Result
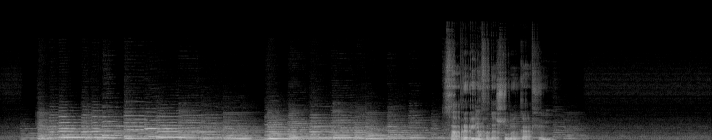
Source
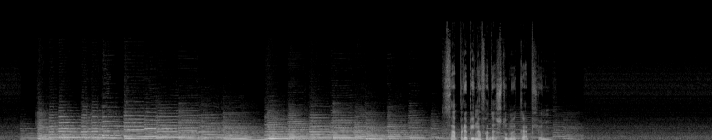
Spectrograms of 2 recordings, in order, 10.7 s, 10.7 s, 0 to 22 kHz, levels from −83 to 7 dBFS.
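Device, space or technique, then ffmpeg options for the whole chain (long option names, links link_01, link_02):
slapback doubling: -filter_complex "[0:a]asplit=3[link_01][link_02][link_03];[link_02]adelay=28,volume=-4dB[link_04];[link_03]adelay=73,volume=-6.5dB[link_05];[link_01][link_04][link_05]amix=inputs=3:normalize=0"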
